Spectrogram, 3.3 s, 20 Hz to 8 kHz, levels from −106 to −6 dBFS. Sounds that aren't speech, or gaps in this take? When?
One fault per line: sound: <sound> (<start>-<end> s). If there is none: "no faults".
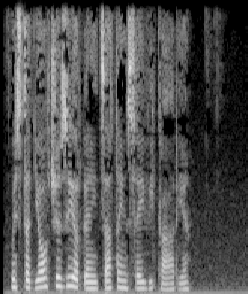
sound: dropout (0.3-0.3 s)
